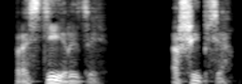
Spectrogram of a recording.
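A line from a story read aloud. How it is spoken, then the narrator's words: Muttered. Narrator (Russian): пробормотал он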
